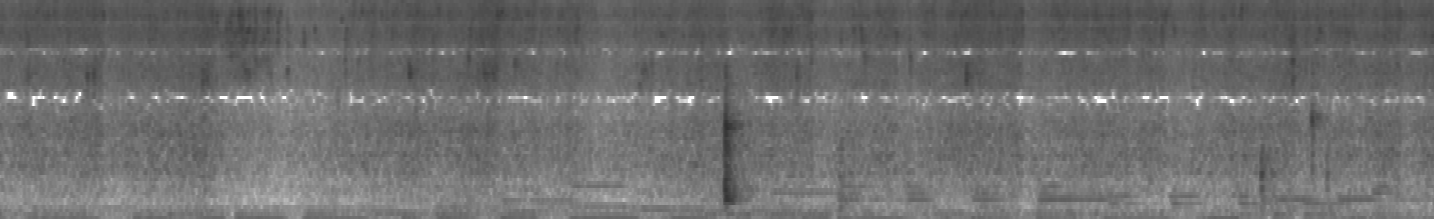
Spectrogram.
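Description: Jiló, the small bitter scarlet eggplant, frying in hot oil: a steady, close crackling sizzle with scattered pops, fairly quiet and continuous, no talking.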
